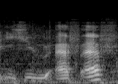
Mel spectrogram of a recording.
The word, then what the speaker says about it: uff: Instead of OOF, it's actually UFF, and it's pronounced slightly differently, but the base concept is the same.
